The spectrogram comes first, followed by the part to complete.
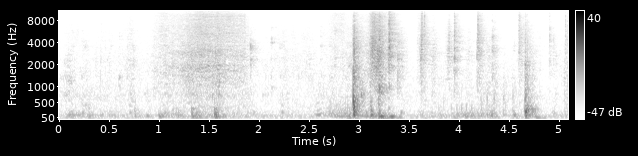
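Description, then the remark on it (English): A dog laps water, a steady run of wet, splashy slurps with a few louder gulps and bursts mixed in, and nobody speaking. “We have a dog that likes to drink way too much water, so here we go.”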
